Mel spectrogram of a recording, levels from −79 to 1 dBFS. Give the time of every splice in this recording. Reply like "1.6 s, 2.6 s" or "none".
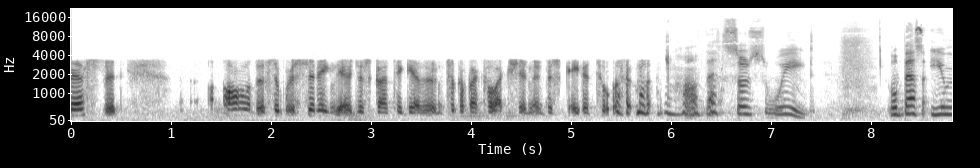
none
